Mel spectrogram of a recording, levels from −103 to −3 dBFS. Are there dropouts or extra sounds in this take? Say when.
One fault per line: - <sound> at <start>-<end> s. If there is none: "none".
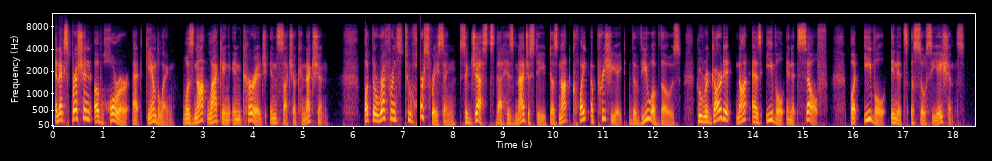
- dropout at 7.3-7.4 s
